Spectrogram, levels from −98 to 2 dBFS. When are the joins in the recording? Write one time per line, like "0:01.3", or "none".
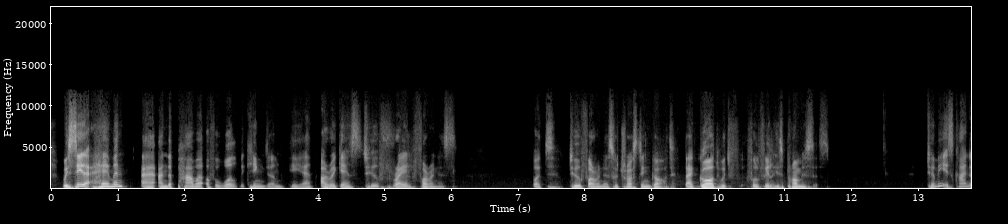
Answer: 0:04.0
0:07.7
0:09.4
